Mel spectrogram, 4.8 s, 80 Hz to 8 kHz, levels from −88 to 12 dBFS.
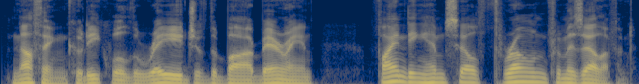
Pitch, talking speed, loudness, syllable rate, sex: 100 Hz, 175 wpm, -17 LUFS, 5.2 syllables/s, male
